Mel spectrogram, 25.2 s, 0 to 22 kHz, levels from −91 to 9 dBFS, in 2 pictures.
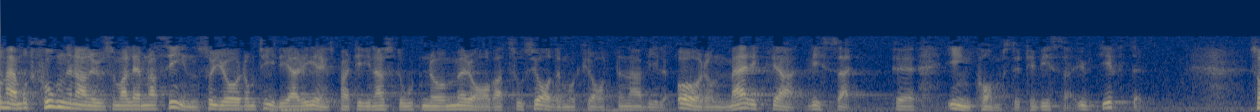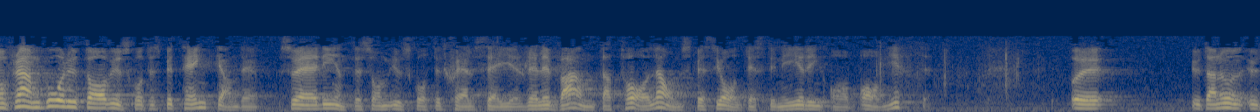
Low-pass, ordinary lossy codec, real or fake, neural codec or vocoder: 7.2 kHz; MP3, 24 kbps; real; none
